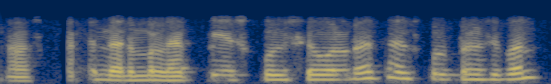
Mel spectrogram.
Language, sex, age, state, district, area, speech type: Hindi, male, 30-45, Rajasthan, Karauli, rural, conversation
